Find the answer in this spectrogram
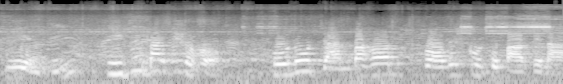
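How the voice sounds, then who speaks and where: A man making a formal, repetitive public announcement for the local administration, heard over an outdoor loudspeaker. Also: fairly high pitch, sing-song, measured pace. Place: outdoor hill market street. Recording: echoey distant loudspeaker, muffled, busy market crowd. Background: loud market crowd and vehicles.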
